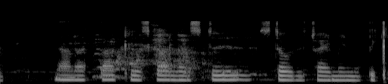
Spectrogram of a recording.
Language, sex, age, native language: Icelandic, female, 11, Icelandic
